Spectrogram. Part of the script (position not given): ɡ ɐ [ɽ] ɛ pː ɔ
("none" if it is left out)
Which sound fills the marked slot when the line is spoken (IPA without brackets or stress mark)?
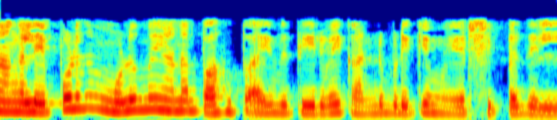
ɭ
